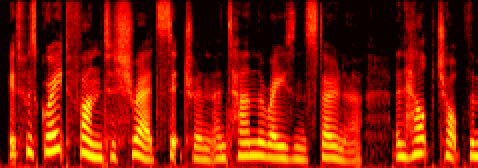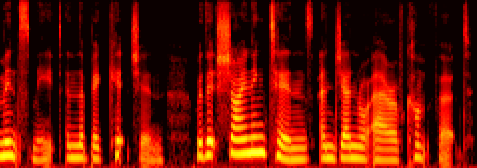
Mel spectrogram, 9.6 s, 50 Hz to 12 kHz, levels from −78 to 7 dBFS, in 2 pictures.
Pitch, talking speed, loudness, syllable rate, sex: 210 Hz, 195 wpm, -21 LUFS, 4.7 syllables/s, female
